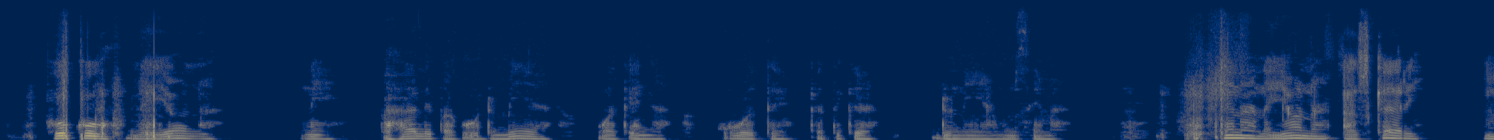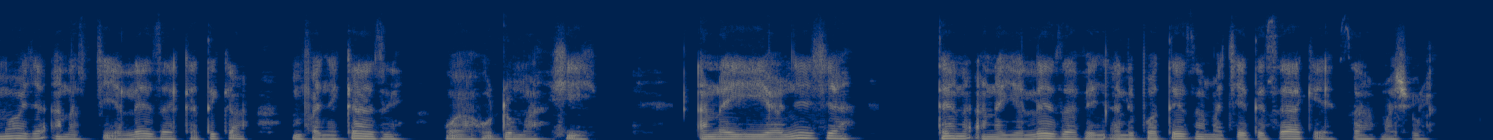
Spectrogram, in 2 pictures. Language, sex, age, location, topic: Swahili, male, 25-35, Nakuru, government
